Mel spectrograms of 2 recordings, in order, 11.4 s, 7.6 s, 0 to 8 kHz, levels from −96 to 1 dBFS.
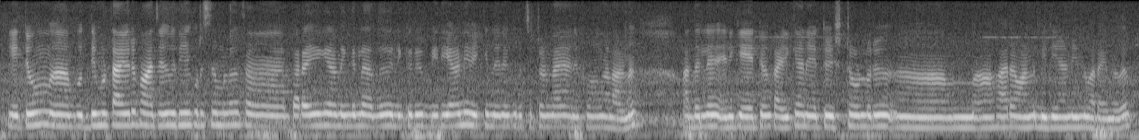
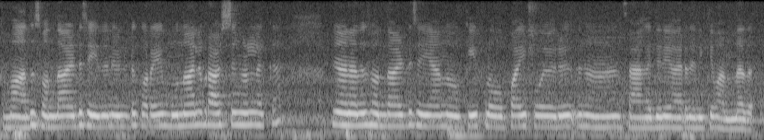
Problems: constant background noise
